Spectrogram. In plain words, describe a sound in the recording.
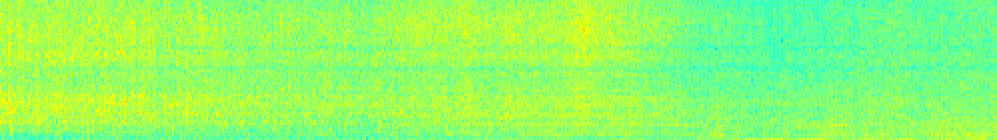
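An off-road vehicle's engine rumbles and grows louder as it approaches.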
